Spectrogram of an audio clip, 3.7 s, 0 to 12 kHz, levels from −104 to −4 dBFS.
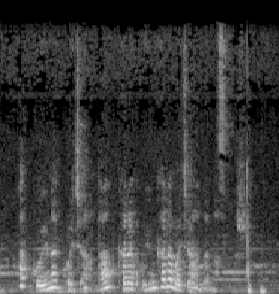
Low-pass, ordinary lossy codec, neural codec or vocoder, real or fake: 10.8 kHz; AAC, 64 kbps; none; real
